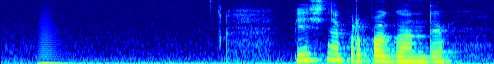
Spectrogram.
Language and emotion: Russian, neutral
